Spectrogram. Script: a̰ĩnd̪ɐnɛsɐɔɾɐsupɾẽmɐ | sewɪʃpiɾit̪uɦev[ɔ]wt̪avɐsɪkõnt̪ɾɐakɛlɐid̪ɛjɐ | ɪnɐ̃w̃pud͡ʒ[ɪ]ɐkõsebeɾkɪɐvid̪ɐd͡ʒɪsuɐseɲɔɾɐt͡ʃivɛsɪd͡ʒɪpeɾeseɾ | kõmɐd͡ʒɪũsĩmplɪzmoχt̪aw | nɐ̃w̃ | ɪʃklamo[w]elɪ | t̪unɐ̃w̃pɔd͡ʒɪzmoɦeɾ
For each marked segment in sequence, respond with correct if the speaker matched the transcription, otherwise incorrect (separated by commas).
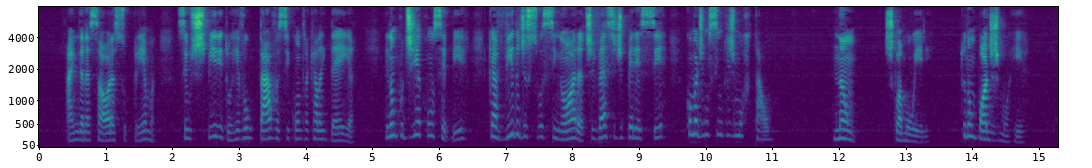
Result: incorrect, incorrect, correct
